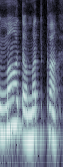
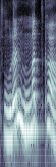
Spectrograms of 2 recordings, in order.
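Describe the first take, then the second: First: Spelled out slowly. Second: Said in the usual way. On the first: Shown as a demonstration. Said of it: "spelled out before the sentence". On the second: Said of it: "whole phrase read after spelling".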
